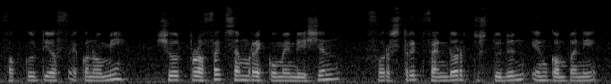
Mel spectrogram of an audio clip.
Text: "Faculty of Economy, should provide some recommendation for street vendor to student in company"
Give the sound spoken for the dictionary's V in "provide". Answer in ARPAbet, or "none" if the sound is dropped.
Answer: F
